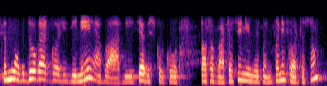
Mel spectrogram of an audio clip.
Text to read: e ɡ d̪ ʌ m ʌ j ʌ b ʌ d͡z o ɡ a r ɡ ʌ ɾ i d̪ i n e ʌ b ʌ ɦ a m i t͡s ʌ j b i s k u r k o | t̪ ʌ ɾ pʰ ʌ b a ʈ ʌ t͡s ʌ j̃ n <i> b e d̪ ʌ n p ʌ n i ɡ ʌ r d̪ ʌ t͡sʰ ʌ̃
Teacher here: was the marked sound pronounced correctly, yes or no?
yes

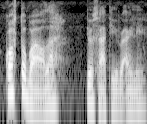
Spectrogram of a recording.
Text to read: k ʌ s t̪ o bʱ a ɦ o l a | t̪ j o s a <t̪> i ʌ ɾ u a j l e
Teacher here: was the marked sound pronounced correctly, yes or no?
no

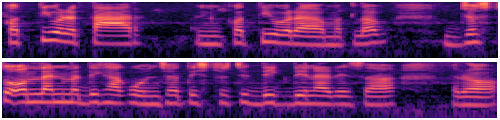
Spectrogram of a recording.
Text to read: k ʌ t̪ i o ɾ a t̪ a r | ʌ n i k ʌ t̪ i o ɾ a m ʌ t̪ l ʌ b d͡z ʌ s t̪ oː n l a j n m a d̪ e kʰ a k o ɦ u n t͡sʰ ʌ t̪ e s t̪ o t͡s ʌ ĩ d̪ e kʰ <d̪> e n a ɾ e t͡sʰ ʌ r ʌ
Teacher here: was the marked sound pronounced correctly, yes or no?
yes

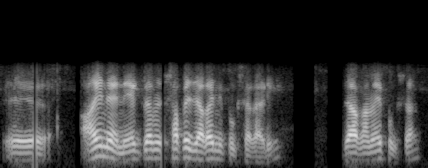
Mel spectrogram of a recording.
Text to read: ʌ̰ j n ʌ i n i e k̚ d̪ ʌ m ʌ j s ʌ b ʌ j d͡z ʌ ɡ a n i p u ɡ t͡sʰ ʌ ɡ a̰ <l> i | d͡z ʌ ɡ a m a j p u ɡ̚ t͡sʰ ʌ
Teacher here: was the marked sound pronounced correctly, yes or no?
no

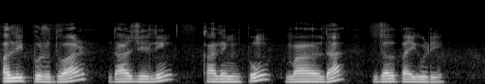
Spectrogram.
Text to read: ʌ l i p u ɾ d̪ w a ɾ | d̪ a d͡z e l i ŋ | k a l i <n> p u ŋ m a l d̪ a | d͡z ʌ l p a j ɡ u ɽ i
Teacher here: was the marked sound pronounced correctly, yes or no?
no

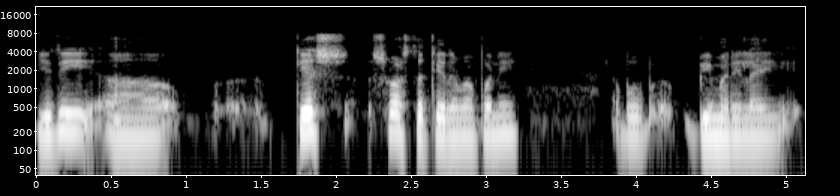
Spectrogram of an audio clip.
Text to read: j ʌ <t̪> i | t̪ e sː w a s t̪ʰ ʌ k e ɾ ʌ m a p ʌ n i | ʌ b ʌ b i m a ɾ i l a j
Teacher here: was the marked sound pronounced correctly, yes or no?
no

